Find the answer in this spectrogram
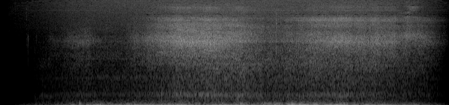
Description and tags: male breaths in
male, breath-in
